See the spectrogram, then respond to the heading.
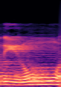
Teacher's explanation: قدیر، اور ملانا ہے تو قدیروں، را پر ہوگی کیونکہ اس پر دو پیشے ہیں، اور تنوین کے بعد واو آنے کی وجہ سے ادغام ہوگا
